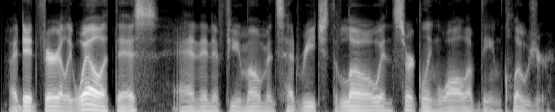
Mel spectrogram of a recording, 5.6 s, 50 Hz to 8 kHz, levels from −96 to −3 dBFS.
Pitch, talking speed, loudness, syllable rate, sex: 100 Hz, 215 wpm, -20 LUFS, 5.3 syllables/s, male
